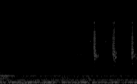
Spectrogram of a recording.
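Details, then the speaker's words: Old PCV valve removed from an Infiniti M45 VK45DE and shaken by hand, oil on top: quick light ticks in a loose, free rattle, so it is not stuck and sounds better than the other valve; replaced anyway. "This one actually sounds a lot better. Like you can kind of hear it a little bit, but I'm still gonna replace both of them just in case."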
